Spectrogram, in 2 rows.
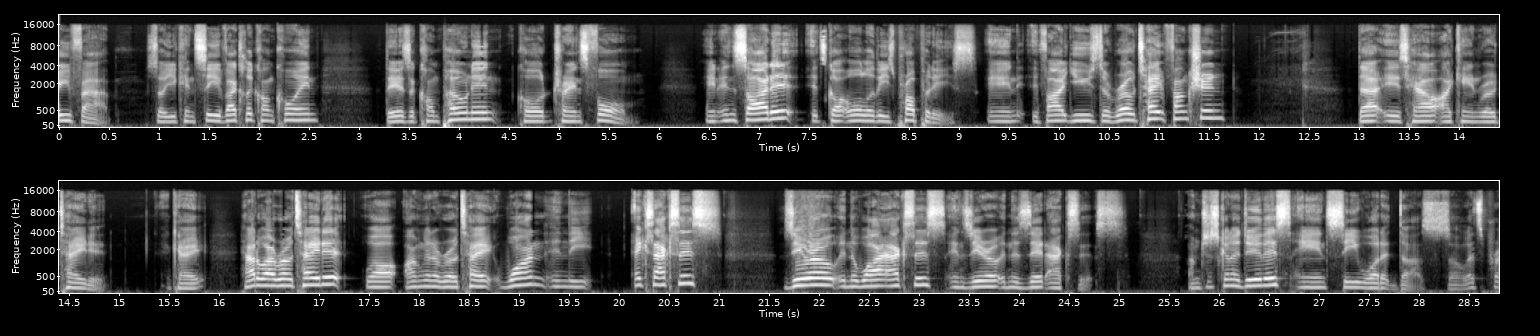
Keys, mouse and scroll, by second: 0.3 click, 0.4 click, 11.6 click, 18.8-21.3 drag.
